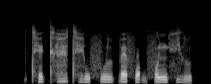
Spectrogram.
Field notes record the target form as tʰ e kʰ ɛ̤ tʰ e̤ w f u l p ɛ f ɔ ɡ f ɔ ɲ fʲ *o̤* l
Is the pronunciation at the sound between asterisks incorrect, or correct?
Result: incorrect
